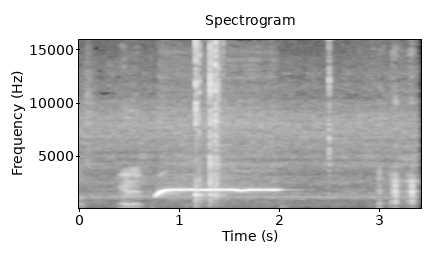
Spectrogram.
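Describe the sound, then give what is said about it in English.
Someone whistles a single sustained note lasting about a second, sliding up at the start, mimicking a whistling toot. Brief bits of voice come just before and after. “The problem is like, if you toot, it'll just whistle.”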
